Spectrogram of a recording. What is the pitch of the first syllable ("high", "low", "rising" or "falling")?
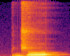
high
